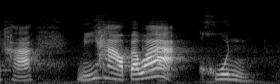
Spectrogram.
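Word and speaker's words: 你好: หนี ห่า นะ คะ การ เปลี่ยน เสียง ค่ะ เสียง 3 เมื่อ เจอ กับ เสียง 3 นะ คะ จะ เปลี่ยน เป็น เสียง ที่ 2 ใน ตัว แรก และ ตัว หลัง ยัง ออก เสียง 3 เหมือน เดิม นะ คะ เขา ก็ เลย พูด กัน ว่า หนี ห่าว ทั้ง ๆ ที่ จริง ๆ มัน มา จาก คำ ว่า นี่ ห่าว ใช่ ไมั้ย คะ หนี ห่าว แปล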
